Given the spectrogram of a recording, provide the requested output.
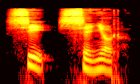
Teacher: The S of a not seseante speaker, just in Spain, con la excepción of Andalucía and the Canary Islands, is called apicoalveolar, and it's pronounced with the top of your tongue close to your teeth.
